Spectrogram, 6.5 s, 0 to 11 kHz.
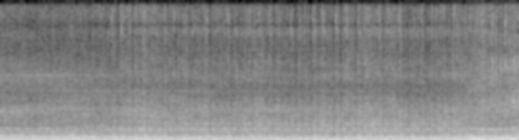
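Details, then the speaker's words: Turbocharged Chevy S10 idling after fire-up, with the idle screw readjusted after it had likely thrown off the IAC and idle: a steady, even V8 idle with a low rumble and no knocks or misses; running smoothly. "think I adjusted the idle screw there last time and kind of threw the the iak and the idle way off so it kind of started weird but after I adjusted that back it seemed to be all right"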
